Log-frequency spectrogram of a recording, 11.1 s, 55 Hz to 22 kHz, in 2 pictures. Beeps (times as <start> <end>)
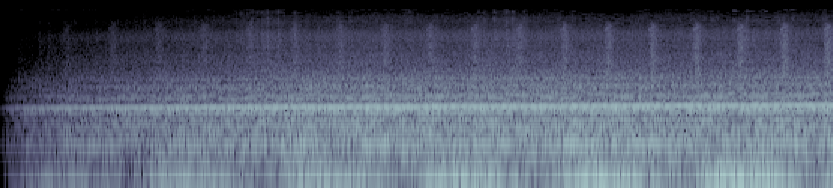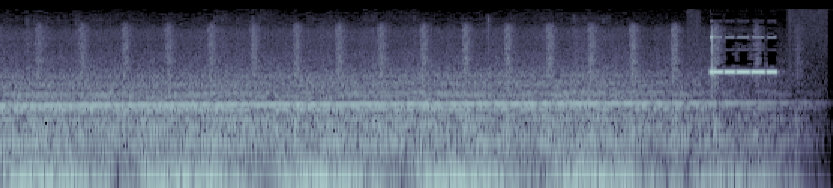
10.2 10.8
